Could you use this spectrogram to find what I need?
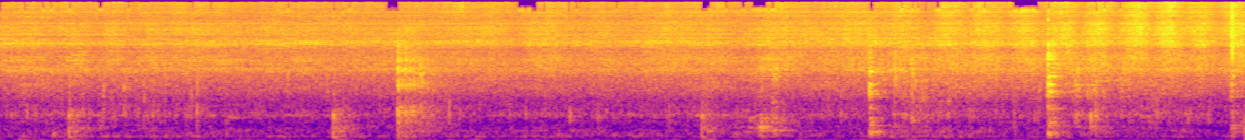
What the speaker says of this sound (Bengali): এখন আমি ঝোলের মধ্যে ফুলুরি দিয়ে দিব।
